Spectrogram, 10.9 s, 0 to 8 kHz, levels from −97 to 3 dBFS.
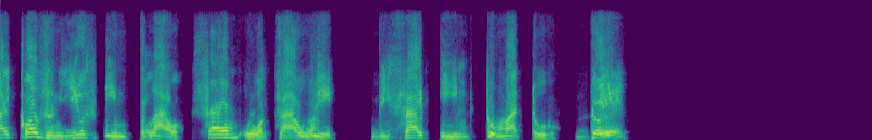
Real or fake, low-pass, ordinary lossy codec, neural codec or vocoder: fake; 7.2 kHz; none; codec, 24 kHz, 1.5 kbps, HILCodec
